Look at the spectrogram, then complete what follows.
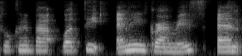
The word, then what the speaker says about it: Enneagram: right well let's dive in what is the anagram and I'm might not even be pronouncing it properly so like correct me um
